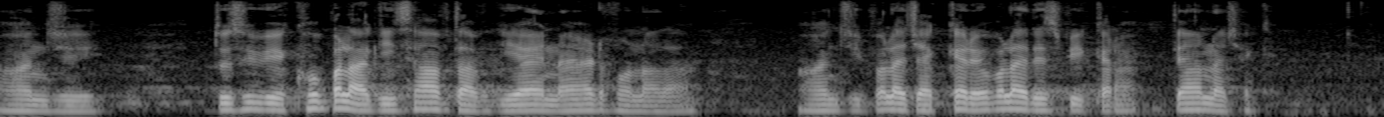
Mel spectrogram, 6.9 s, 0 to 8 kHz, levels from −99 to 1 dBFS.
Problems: none marked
